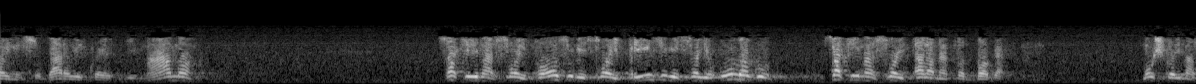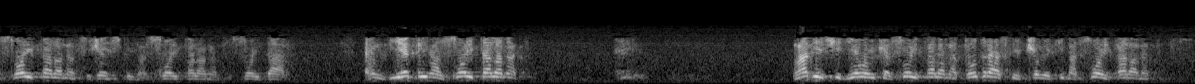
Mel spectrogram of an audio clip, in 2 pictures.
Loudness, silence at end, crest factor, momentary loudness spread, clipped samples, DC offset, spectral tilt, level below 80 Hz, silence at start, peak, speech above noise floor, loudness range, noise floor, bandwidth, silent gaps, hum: -21 LUFS; 0.05 s; 22 dB; 16 LU; under 0.1%; under 0.1%; -3.5 dB/octave; -78 dBFS; 0 s; -2 dBFS; 26 dB; 7 LU; -48 dBFS; 6.4 kHz; none; none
